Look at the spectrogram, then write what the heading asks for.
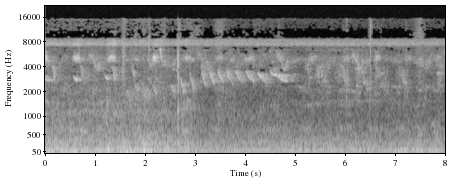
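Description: Small songbirds calling in the trees, with scattered chirps and a fast run of short, falling chirps a few seconds in, over a steady low background rumble.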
